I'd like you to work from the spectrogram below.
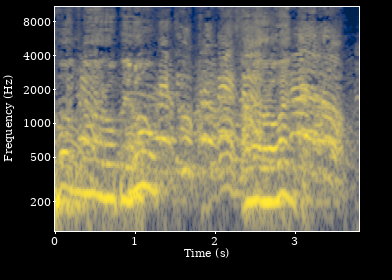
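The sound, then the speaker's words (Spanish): A large crowd listening to a president's speech shouts and chants loudly together against the president, many voices overlapping in a sustained, rising roar with a few brief dips. “los que estaban ahí escuchando al presidente no estaban con el presidente, estaban también en contra del presidente.”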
